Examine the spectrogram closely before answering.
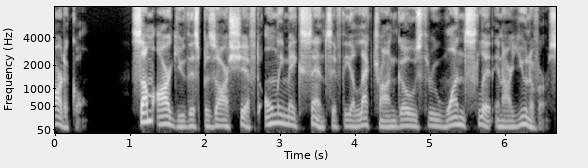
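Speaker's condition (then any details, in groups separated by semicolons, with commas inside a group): No condition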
